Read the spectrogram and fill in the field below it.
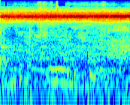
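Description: Faint, low coos of desi pigeons murmur softly amid a quiet background with a steady high electronic whine.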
